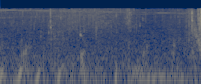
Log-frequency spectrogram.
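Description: A character gulps down a drink.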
